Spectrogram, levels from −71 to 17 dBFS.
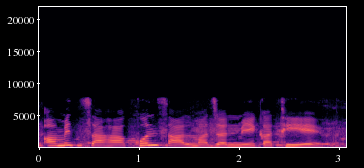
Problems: constant background noise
